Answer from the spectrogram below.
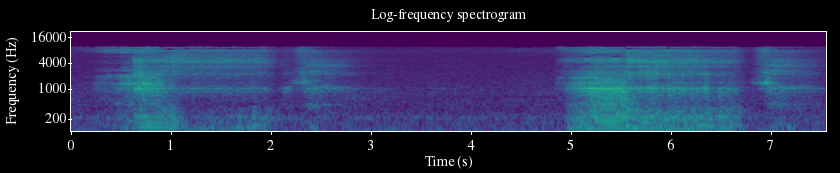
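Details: Very tired person, loud snoring during sleep: two loud, deep, rasping snores, each lasting a few seconds, separated by quieter breathing.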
